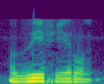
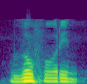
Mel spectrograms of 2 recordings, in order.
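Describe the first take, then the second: First: Both syllables of the stem have an i vowel. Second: Both syllables of the stem have a u vowel. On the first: "mengkasrah huruf dhad dan huruf fa-nya menjadi dhifirun" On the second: "dengan mendhamah huruf dhadnya dan huruf fa-nya"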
